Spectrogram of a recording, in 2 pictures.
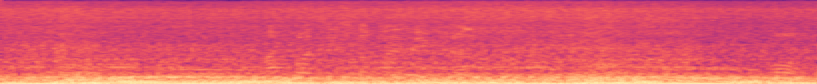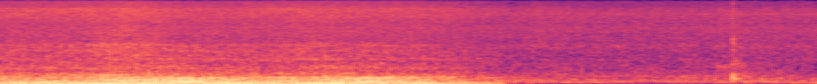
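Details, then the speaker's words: Chevette on stands with a jump-started battery, revved hard: fast, fairly even knocking over the low roar until shutoff, the exhaust pipe sitting too close and vibrating against the gearbox case. "realmente encostando aí com a vibração do carro ele fica vibrando e batendo na carcaça"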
